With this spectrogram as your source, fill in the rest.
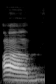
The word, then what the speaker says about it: of: a piece of pizza of how do you spell of sounds like a v boys and girls but did you spell it o f very good the next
